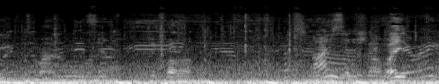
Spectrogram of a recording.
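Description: Steady low road and engine rumble inside a moving car's cabin, with music and voices playing over it.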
